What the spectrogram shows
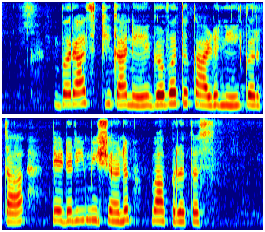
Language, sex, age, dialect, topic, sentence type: Marathi, female, 25-30, Northern Konkan, agriculture, statement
